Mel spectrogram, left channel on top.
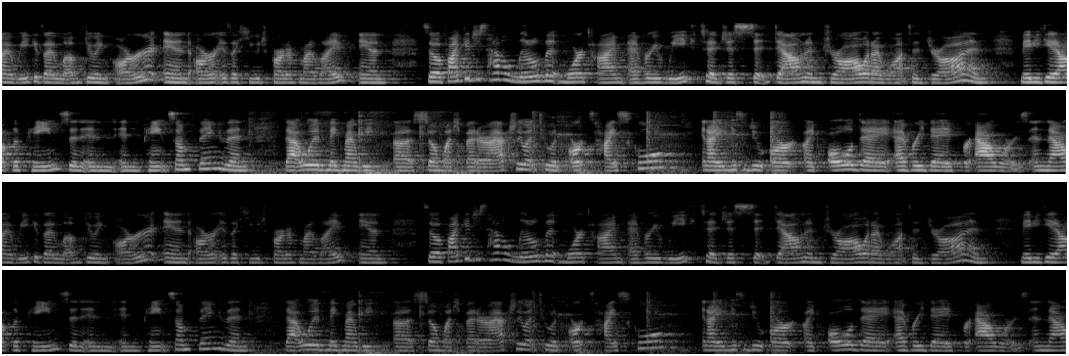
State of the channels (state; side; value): quieter; right; 9.6 dB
